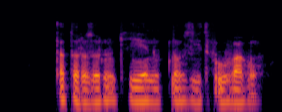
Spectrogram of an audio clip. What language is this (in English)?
Czech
